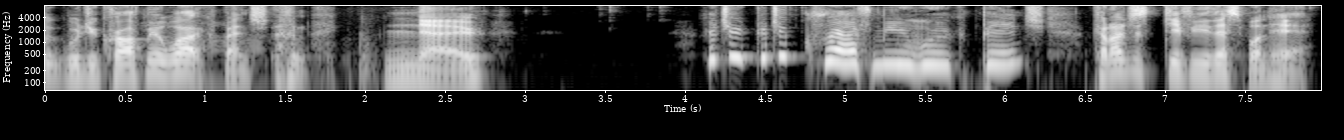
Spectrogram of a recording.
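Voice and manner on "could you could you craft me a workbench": very high-pitched mock pleading; silly put-on voice. Player asking for a workbench, silly high voice. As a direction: squeak the request out in a silly high voice.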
